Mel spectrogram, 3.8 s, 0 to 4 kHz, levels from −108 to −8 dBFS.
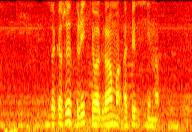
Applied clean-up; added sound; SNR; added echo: none; none; none; none.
